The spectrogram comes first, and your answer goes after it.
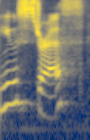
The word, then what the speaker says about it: eustress: of is you know is this a youth stress or a distress and so things that would be you stress that's spelled this way all right so some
